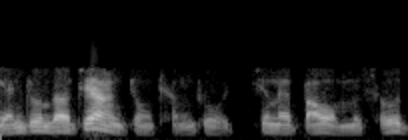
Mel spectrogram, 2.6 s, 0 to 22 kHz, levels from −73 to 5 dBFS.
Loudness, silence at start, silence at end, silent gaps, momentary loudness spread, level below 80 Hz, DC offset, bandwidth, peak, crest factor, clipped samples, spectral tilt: -26 LUFS; 0 s; 0 s; none; 18 LU; -76 dBFS; under 0.1%; 6.6 kHz; -6 dBFS; 22 dB; under 0.1%; -3.5 dB/octave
